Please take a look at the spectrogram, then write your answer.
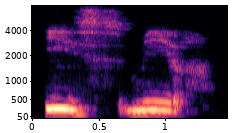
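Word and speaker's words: İzmir: Mais les noms de lié si c'est les noms dé lié a deux syllabes. Donc porte un accent sur la première première slab. Voici le nom des lieux. Ça c'est ismir. Ismir.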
